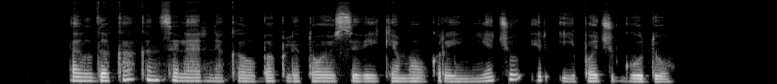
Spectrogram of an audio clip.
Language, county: Lithuanian, Klaipėda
